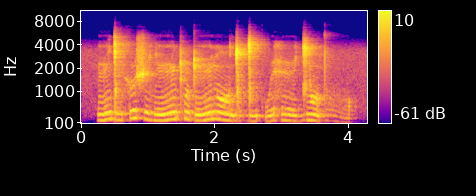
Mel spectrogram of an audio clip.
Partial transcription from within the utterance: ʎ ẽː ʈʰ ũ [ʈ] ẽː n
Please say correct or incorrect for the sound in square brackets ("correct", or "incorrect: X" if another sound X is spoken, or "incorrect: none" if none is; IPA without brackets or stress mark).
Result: correct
